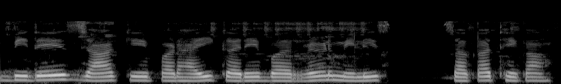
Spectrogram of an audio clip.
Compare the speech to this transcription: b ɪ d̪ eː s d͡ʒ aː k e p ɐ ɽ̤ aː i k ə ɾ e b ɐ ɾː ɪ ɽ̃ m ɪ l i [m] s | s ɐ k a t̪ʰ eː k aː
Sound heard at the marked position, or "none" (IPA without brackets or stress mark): none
